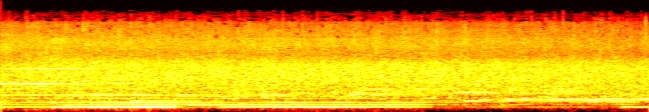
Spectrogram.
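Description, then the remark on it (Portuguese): An audience claps steadily in praise of the Lord, a dense, continuous crackle of applause that stays fairly even in loudness, with low sustained keyboard or organ notes humming underneath. “Se você puder engrandecer ao Senhor, com um lindo aplauso, faça.”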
